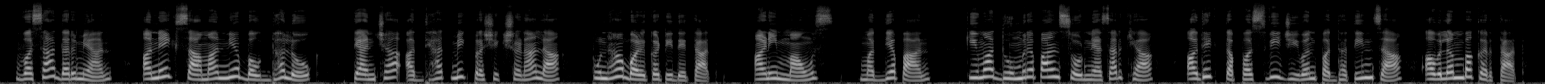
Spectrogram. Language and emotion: Marathi, neutral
